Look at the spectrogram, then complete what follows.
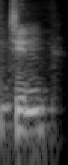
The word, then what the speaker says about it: Qin: ये चिन डायनेस्टी जो है, जिसकी स्पेलिंग तो QIN है, इसका प्रोनाउंसिएशन चिन होता है और इसी चिन के नाम पे आगे चीन का नाम भी चीन पड़ गया।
